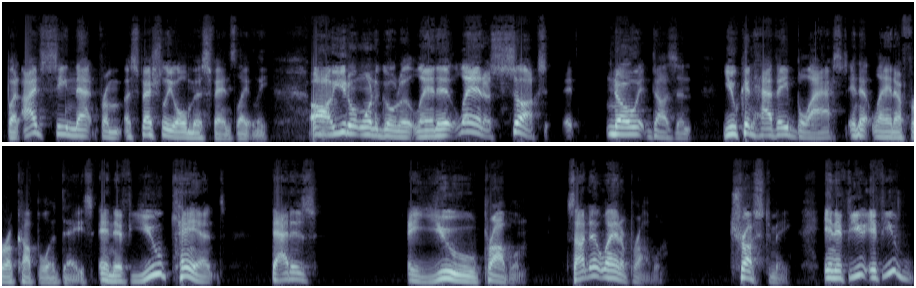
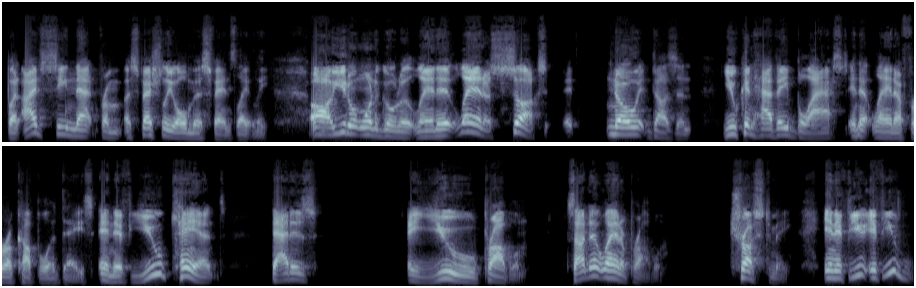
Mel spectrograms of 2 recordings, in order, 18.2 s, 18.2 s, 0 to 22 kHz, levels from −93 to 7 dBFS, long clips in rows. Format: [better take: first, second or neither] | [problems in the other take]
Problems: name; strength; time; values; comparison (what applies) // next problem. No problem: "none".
first | thin; somewhat; fading below 500 Hz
